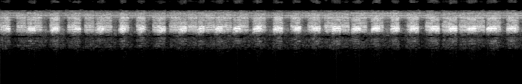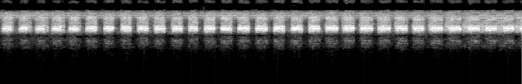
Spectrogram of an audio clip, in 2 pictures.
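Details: Summer in Provence, in the south of France, where cicadas fill the air with a shrill, high buzzing that pulses rhythmically and grows more strongly throbbing toward the end.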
